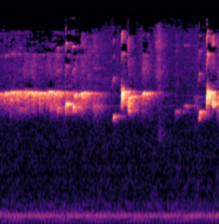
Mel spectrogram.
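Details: Siberian goldfinch kept as a pet, giving a high, steady whistled note that breaks into quick bright chirps near the end, with a steady low hum underneath.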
